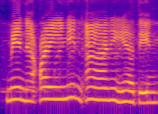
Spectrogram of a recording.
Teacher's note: یہاں نون ساکن کے بعد عین حروف حلقی کے 6 حرفوں میں سے ہے، اس لیے نون کو ظاہر کر کے بلا غنہ کے جلدی پڑھیں گے. یہاں دو زیر کی تنوین کے بعد حروف حلقی کے 6 حرفوں میں سے حمزہ آیا ہے، اس لیے تنوین کو ظاہر کر کے بلا غنہ کے جلدی پڑھیں گے.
